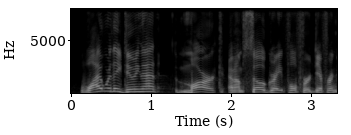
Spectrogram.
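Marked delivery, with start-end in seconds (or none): none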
